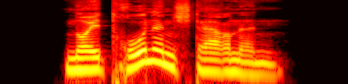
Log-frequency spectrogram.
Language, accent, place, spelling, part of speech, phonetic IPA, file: German, Germany, Berlin, Neutronensternen, noun, [nɔɪ̯ˈtʁoːnənˌʃtɛʁnən], De-Neutronensternen.ogg
- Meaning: dative plural of Neutronenstern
